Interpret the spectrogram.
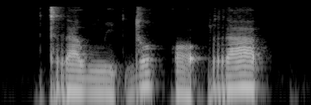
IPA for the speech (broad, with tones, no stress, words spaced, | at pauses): tra˧wmi˨˩ʔ do˥˩k̚ʔɔ˨˩ʔpra˥˩p̚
